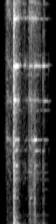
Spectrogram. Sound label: purchase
